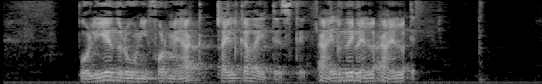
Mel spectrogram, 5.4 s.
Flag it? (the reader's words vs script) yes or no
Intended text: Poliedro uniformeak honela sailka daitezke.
yes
